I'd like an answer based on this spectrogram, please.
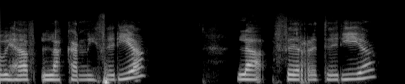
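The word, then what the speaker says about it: ferretería: la carniteria la ferreteria this is one that can cause problems with the pronunciation so we need to remember that we roll the double r's in spanish and then we've got the strong the strength at the end of the word la ferreteria the hardware shop la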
